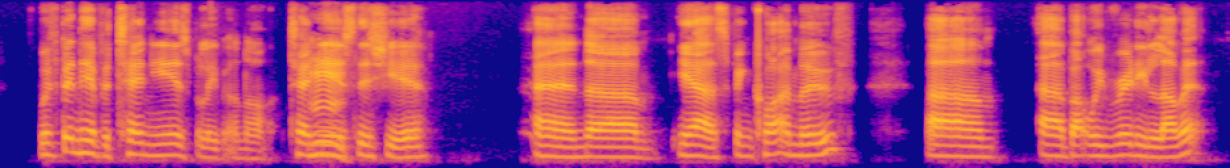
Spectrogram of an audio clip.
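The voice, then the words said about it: British accent. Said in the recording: “you're not in Great Britain... your accent gives you away straight off the bat.”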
